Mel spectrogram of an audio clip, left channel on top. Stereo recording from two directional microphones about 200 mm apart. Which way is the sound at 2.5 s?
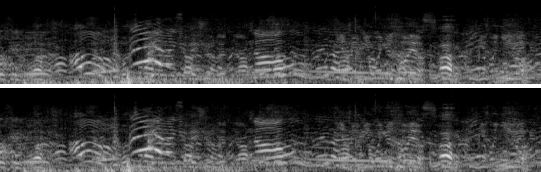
45° left (ahead or behind).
